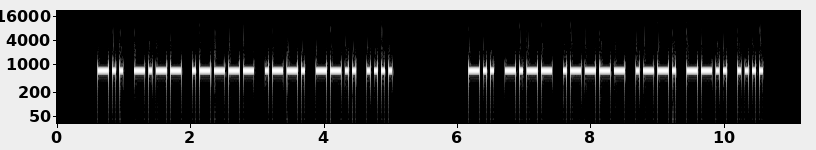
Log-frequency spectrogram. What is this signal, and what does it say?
Morse code, heard as a keyed tone, about 22 wpm, 700 Hz. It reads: DY1PZH DY1PZH
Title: DXCC-100 Call Signs - 6 Characters - Repeated 3x - 22wpm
